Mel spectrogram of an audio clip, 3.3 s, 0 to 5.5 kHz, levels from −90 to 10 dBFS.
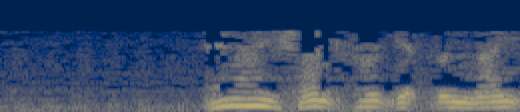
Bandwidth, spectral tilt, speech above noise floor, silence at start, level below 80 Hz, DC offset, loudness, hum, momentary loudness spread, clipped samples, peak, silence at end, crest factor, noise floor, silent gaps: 2.6 kHz; -16 dB/octave; 24 dB; 0.1 s; -50 dBFS; under 0.1%; -24 LUFS; none; 7 LU; under 0.1%; -10 dBFS; 0 s; 14 dB; -47 dBFS; none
